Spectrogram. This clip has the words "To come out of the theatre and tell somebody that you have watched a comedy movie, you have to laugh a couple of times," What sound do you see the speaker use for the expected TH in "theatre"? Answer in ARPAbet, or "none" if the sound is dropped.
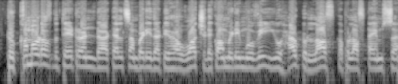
T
